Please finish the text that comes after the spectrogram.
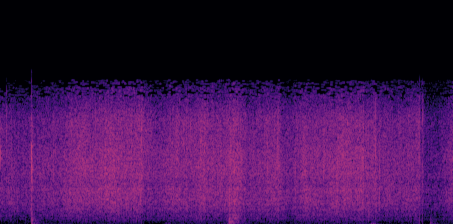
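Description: Onions with a spoonful of garlic fry in a pan for Korean jap chae, a faint, steady sizzle with a few soft taps of a utensil, no voices.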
